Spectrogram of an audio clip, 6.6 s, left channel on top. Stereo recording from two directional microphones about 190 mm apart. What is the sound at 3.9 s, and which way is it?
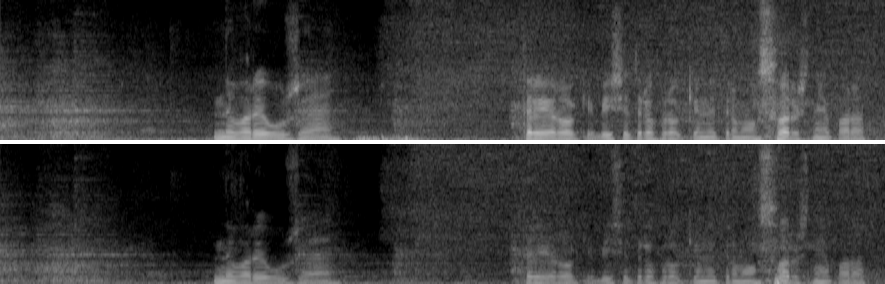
Speech, 15° left (ahead or behind).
